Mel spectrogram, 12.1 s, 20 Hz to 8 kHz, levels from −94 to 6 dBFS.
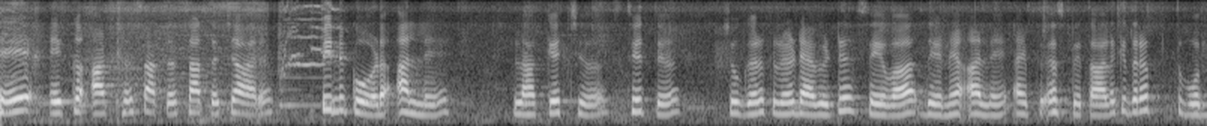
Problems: constant background noise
